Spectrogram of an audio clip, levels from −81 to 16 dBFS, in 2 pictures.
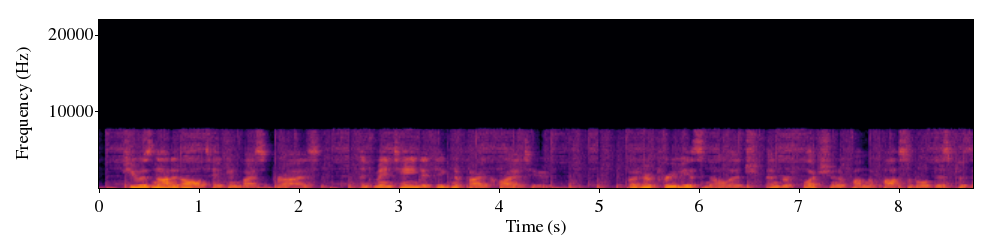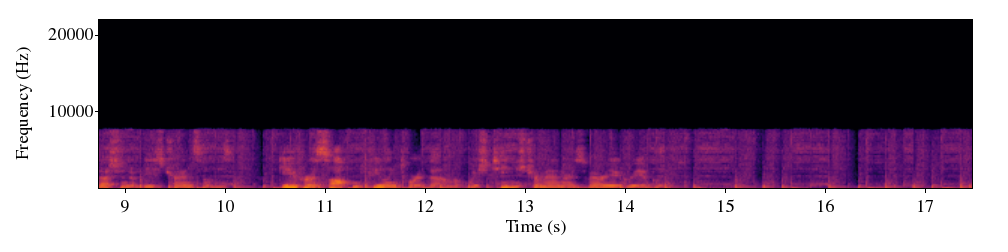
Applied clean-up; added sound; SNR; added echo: none; Drum / Drum kit; 12 dB; reverberation time 0.2 s.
